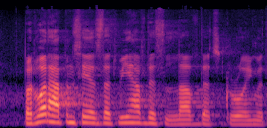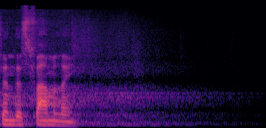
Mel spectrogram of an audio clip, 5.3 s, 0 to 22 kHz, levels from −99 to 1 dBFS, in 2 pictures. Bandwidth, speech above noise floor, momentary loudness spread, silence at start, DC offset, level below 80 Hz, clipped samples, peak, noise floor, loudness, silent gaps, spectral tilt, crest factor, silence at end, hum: 18 kHz; 52 dB; 17 LU; 0.25 s; under 0.1%; -86 dBFS; under 0.1%; -10 dBFS; -83 dBFS; -31 LUFS; none; -5 dB/octave; 22 dB; 1.9 s; none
